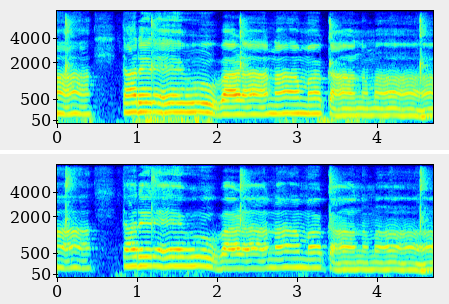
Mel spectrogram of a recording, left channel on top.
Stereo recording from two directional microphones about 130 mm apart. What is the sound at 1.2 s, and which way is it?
Speech, 40° left (ahead or behind).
